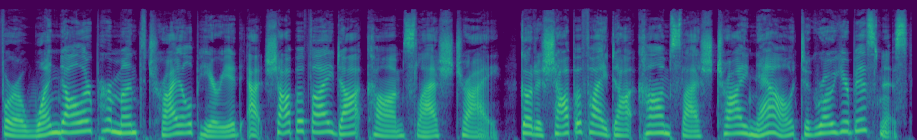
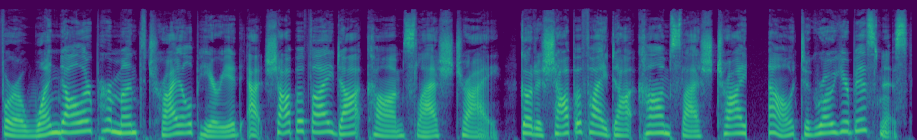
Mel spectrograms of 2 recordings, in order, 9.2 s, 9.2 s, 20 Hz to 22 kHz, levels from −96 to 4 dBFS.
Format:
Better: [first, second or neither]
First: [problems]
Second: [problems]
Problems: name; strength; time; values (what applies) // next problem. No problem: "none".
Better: first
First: none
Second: audio cutting out; at 7.5 s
